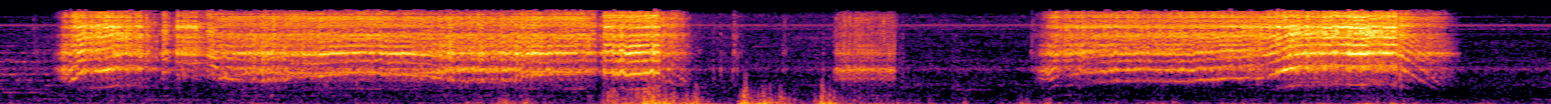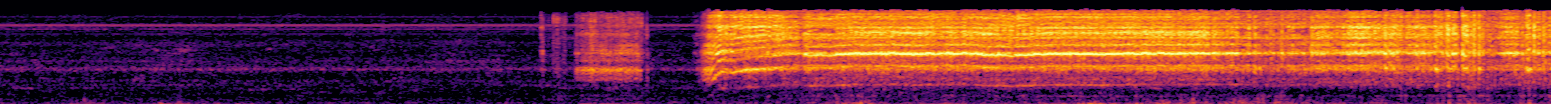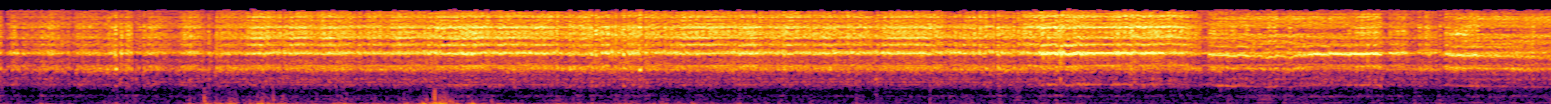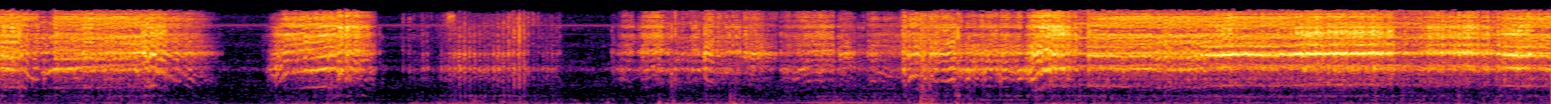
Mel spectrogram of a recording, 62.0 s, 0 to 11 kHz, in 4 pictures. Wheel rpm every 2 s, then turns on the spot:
90, 120, 120, 50, 10, 60, 130, 30, 0, 0, 10, 90, 160, 170, 170, 170, 170, 170, 170, 170, 170, 160, 160, 150, 50, 30, 40, 60, 110, 160, 170.
6-10 20-22 48-52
